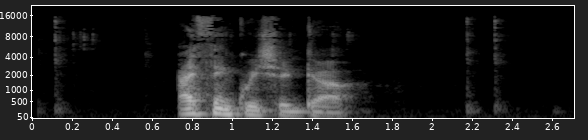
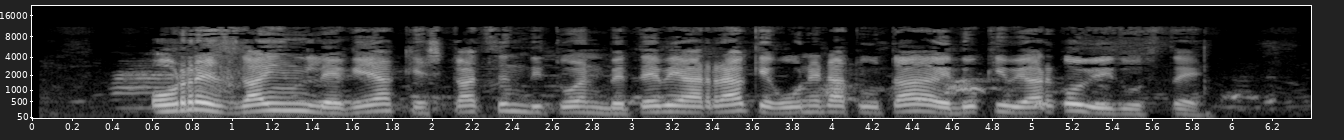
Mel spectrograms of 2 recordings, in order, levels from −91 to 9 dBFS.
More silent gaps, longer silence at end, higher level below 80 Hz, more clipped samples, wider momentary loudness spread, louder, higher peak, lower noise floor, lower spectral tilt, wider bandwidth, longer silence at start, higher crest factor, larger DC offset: neither; first, 1.1 s vs 0.35 s; about the same, -66 dBFS vs -70 dBFS; neither; second, 9 LU vs 15 LU; second, -28 LUFS vs -22 LUFS; second, -8 dBFS vs -4 dBFS; first, -78 dBFS vs -44 dBFS; first, -5.5 dB/octave vs -3 dB/octave; first, 16 kHz vs 11.5 kHz; first, 0.75 s vs 0.4 s; about the same, 24 dB vs 20 dB; neither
